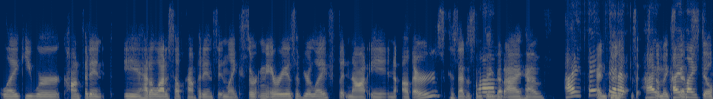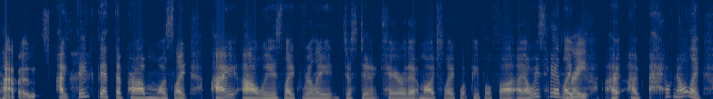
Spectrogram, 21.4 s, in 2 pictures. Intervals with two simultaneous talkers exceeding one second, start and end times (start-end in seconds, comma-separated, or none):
8.9-10.6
